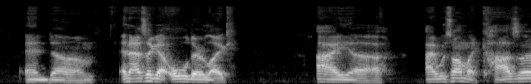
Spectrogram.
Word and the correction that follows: Kazaa: Do you mean Kazaa? – Yeah, Kazaa. Oh, is that how you say it?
